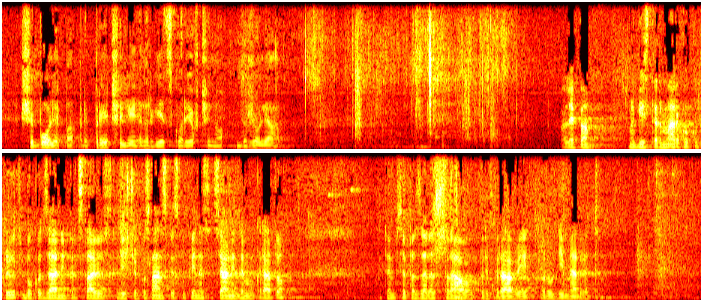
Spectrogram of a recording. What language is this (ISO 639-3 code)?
slv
